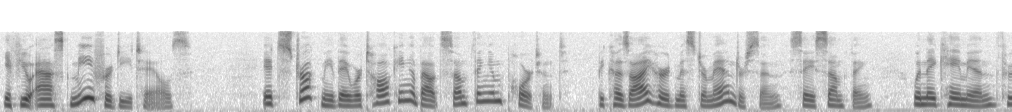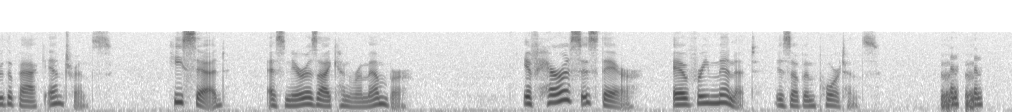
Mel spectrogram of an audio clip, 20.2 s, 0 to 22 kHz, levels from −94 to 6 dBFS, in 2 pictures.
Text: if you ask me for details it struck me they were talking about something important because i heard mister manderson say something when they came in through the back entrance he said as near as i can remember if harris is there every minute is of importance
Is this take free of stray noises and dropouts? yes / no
no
